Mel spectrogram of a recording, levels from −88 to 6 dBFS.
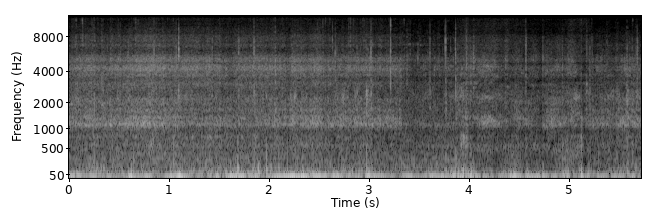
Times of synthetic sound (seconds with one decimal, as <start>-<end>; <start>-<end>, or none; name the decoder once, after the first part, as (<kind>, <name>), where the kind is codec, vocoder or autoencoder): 3.9-5.2 (codec, SNAC)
